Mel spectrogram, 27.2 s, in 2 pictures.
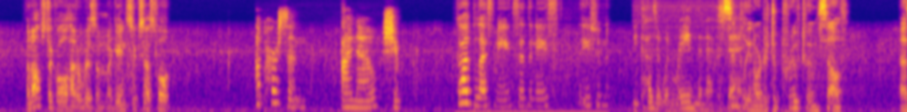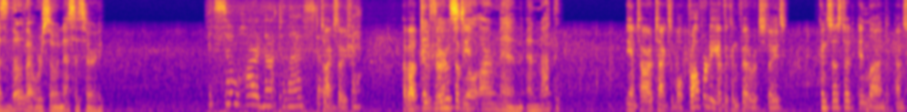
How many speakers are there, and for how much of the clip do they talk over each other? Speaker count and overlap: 5, about 7%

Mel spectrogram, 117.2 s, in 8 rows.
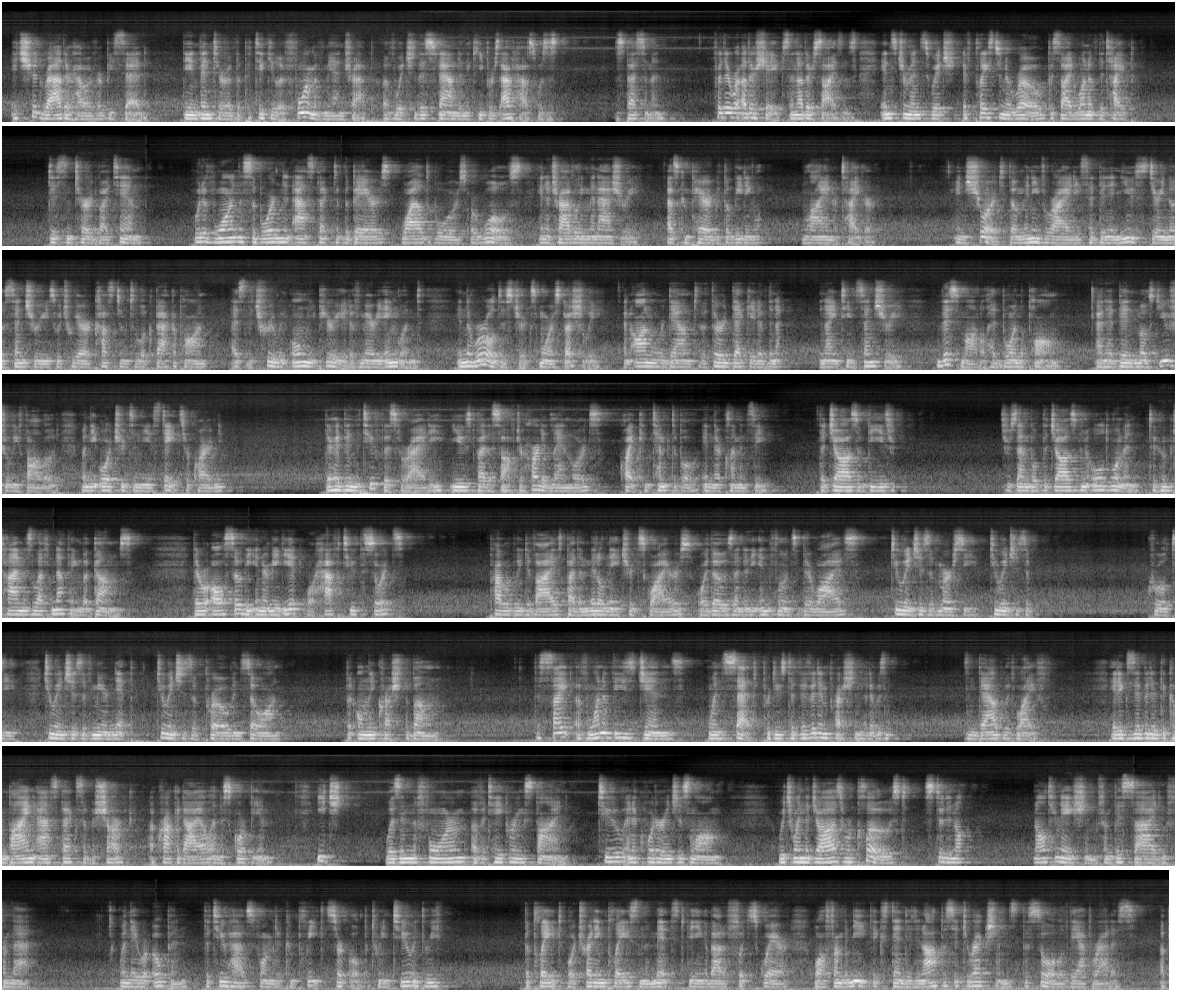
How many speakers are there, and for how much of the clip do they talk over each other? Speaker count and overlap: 1, no overlap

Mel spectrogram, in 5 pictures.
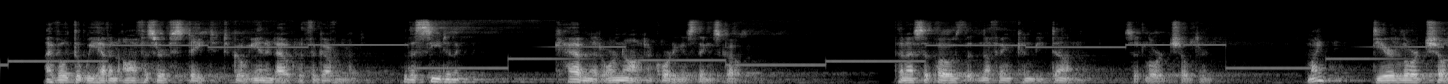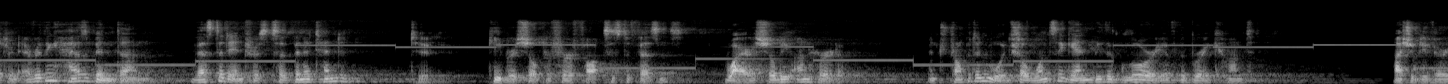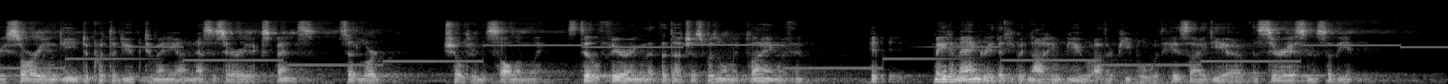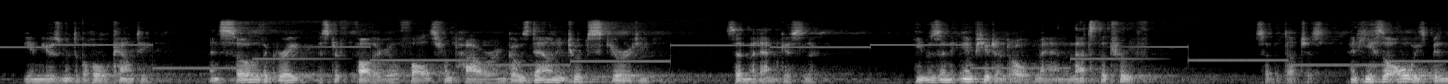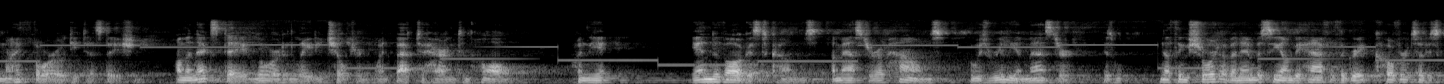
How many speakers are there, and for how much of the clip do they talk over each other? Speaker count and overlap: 1, no overlap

